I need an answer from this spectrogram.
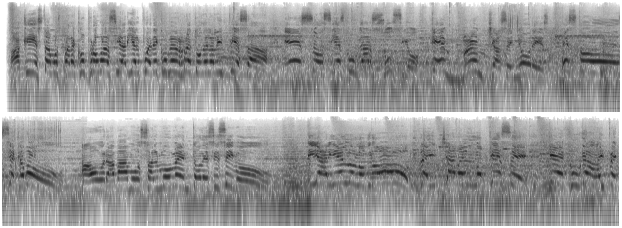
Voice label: Soccer Narration

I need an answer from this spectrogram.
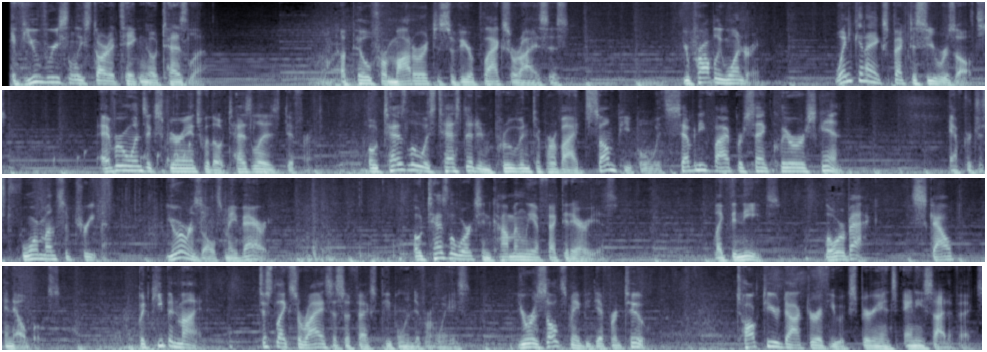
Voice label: Pharma Explainer; Otezla

